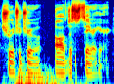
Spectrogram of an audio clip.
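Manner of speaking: soft, low, meek agreement; meek mumble. Retold or imitated. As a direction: mumble it like he gives up. Voicing meek Dilton character.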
